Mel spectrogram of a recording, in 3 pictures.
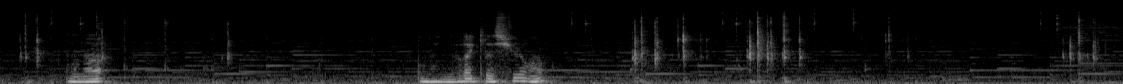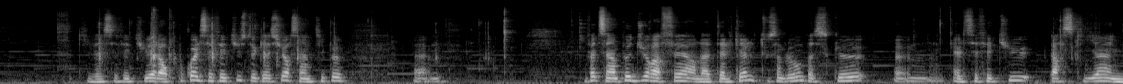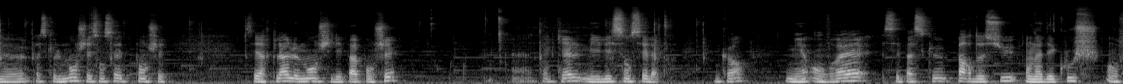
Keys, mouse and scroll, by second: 0.2-1.2 scroll up 2, 1.2 b, 5.1 g, 6.8 ctrl+z, 7.3 g, 8.0 alt+a, 8.9 b, 11.2 alt+a, 12.2-12.7 scroll down 2, 12.7-33.6 shift+middle drag.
